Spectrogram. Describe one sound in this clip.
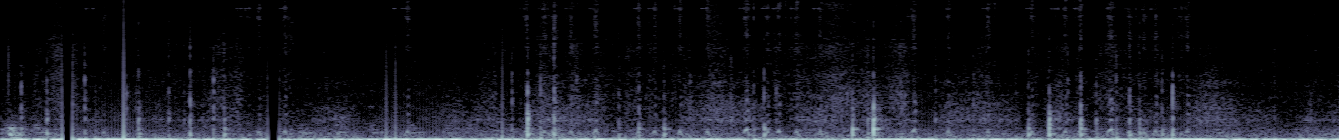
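Fingertips tap quickly on a touchscreen keyboard.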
